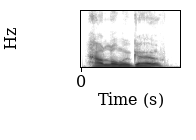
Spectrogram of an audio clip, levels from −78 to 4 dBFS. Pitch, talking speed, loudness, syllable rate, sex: 120 Hz, 180 wpm, -13 LUFS, 6.3 syllables/s, male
